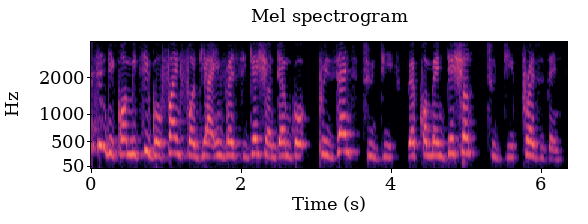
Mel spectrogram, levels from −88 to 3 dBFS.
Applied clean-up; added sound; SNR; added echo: none; none; none; none.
